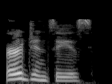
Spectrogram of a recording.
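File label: "urgencies", British English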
